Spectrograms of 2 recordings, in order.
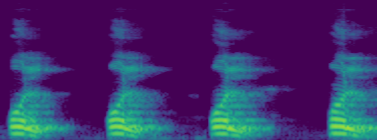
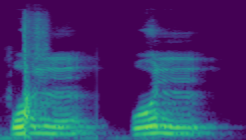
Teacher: Yang penting kita tahu secara artinya bahwa dia enggak keluar angin dan tebal. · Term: jahar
